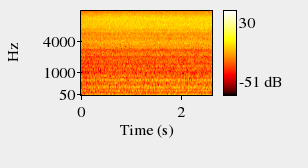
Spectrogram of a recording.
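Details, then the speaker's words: Webasto diesel parking heater in camper running on its own after start-up, fuel pump ticking, voltage holding at 12.2 V after battery and supply cable changes: steady even rushing hiss, no surging or dropouts; normal operation. "i co ważne to to że teraz to Webasto już pracuje Może słyszycie Jak szumi jest 12 i2 i pompka pracuje i to mi nie mruga to napięcie ono nie spada"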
